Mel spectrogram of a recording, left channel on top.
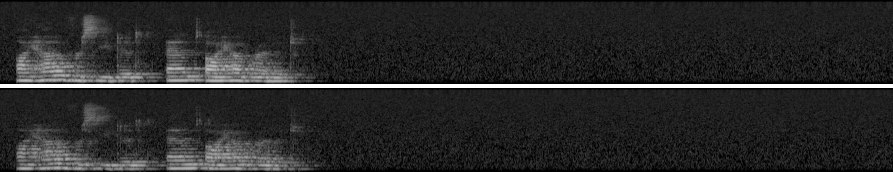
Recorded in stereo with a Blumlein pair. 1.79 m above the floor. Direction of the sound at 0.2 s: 20° left.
